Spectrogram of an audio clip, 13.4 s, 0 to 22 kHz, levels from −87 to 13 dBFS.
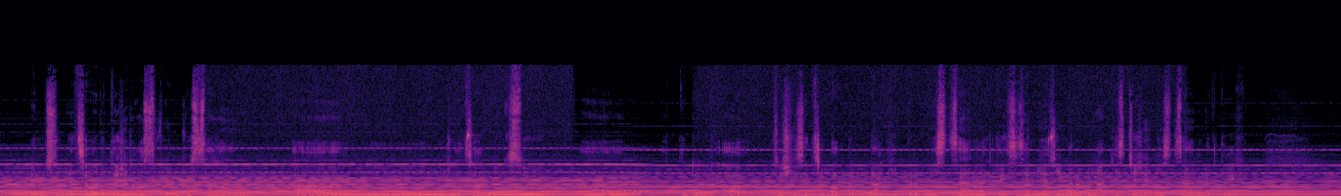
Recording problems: background music; very loud; throughout; 5 dB above the speech
hiss; faint; from 2 to 6 s and from 7 to 12 s; 25 dB below the speech

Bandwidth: 14.5 kHz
